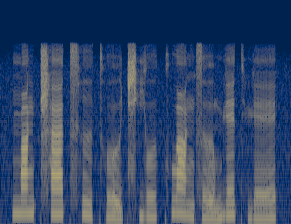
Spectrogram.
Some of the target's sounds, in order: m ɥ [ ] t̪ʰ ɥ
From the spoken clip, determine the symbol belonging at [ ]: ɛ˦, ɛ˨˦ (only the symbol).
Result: ɛ˦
